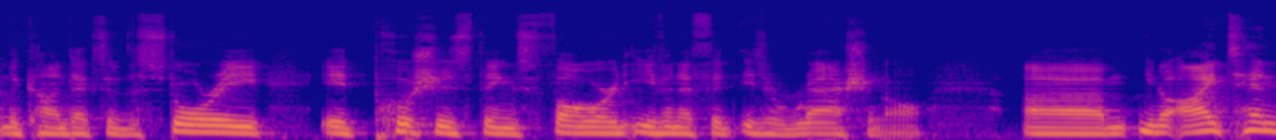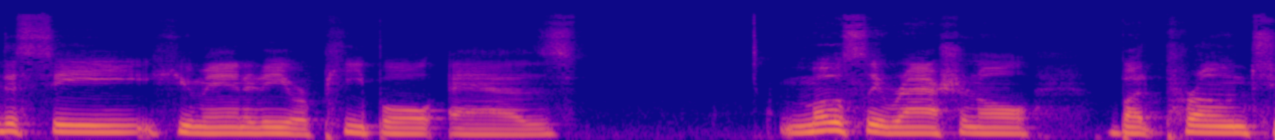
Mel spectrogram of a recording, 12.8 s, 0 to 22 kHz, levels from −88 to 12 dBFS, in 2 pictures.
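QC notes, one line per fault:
2.01–2.05 s, 2.85–2.88 s and 4.00–4.05 s: short concealed packet loss. Each time, about 20 ms of audio failed to reach the decoder in time. The receiver covered the gap by extending the preceding sound, synthesising 13 ms, 13 ms and 24 ms of fill, then cross-fading back into the real signal. The invented segment only imitates what came before, so each spot is heard as a brief smear or wobble.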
